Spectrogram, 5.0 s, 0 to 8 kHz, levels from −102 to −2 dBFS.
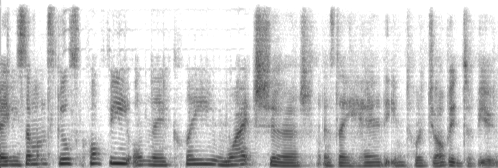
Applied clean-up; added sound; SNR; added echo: neural mask model DeepFilterNet 3.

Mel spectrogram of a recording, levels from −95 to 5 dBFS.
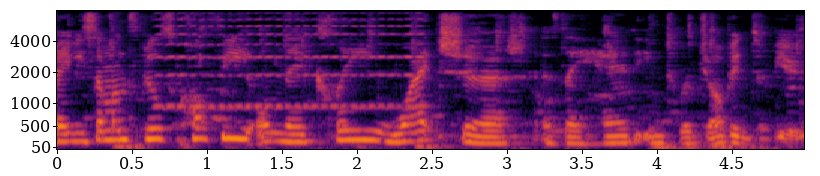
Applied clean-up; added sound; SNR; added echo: classical method WPE with log-MMSE.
